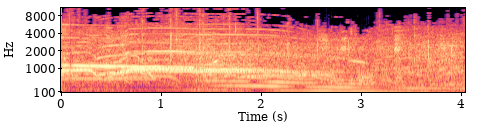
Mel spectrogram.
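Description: Propeller drone of a Pilatus PC-7 Mk II turboprop aerobatic aircraft (Pratt & Whitney PT6A-25C) flying past. Its pitch falls over the second half as it passes.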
